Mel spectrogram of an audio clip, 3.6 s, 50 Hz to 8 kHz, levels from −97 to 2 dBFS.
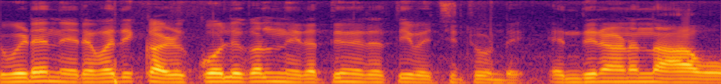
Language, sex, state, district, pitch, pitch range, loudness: Malayalam, male, Kerala, Kasaragod, 135 Hz, 125-140 Hz, -15 LUFS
